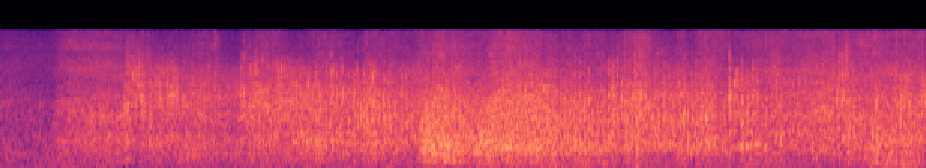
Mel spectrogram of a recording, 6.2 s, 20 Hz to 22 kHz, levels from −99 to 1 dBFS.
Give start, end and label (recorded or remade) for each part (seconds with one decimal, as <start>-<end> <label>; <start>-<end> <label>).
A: 0.0-0.9 remade; 0.9-6.2 recorded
